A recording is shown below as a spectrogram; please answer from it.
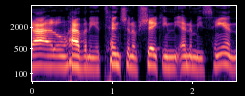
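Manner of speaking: normal talking voice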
